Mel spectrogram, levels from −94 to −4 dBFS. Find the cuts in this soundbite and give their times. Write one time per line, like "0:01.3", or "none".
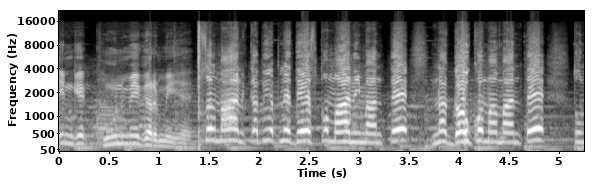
0:01.4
